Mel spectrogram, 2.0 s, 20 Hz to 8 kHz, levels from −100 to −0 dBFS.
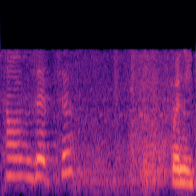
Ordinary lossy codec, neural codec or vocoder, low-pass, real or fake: AAC, 16 kbps; codec, 16 kHz, 1.1 kbps, Voila-Tokenizer; 7.2 kHz; fake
